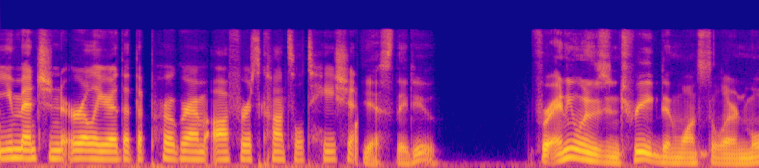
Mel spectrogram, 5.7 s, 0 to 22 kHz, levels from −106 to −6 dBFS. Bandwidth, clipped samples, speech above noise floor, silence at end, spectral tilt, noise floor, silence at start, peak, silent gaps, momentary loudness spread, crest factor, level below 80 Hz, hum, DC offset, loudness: 11.5 kHz; under 0.1%; 38 dB; 0 s; -6 dB/octave; -61 dBFS; 0 s; -4 dBFS; none; 10 LU; 18 dB; -44 dBFS; none; under 0.1%; -24 LUFS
